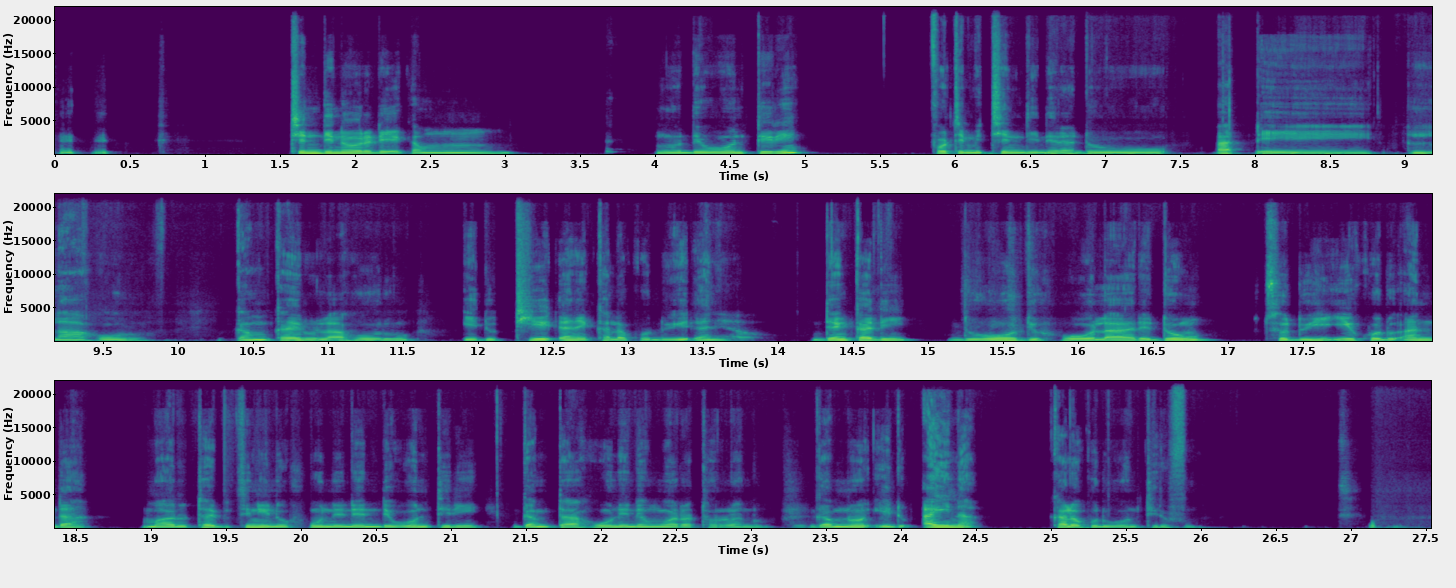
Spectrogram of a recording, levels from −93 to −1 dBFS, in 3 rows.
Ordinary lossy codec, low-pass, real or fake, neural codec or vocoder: none; none; real; none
